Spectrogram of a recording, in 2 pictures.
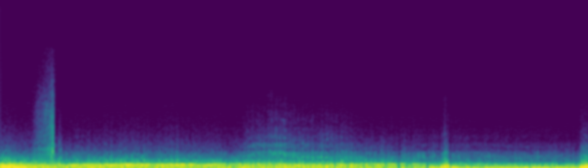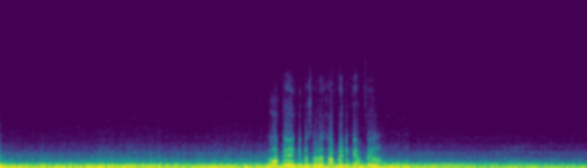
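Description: A motorcycle engine hums steadily up close as the bike rides along.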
